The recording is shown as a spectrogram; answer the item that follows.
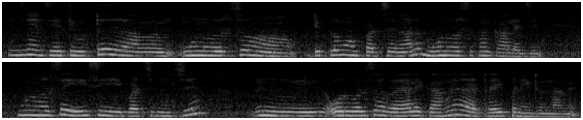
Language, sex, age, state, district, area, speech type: Tamil, female, 45-60, Tamil Nadu, Madurai, urban, spontaneous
